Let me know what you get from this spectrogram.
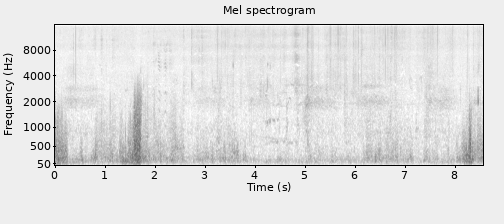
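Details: Young goat kids bleating: two loud, wavering, harmonic bleats, one early and one at the very end, with softer low bleating and a steady low rumble of background noise in between.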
